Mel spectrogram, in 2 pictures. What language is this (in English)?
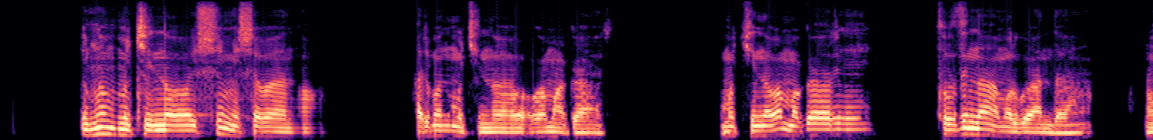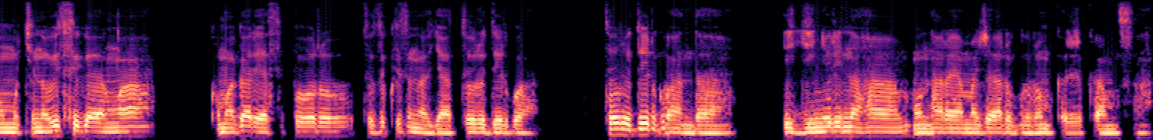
Kinyarwanda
